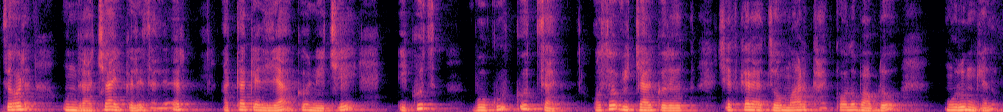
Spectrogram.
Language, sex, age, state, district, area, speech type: Goan Konkani, female, 30-45, Goa, Canacona, rural, spontaneous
